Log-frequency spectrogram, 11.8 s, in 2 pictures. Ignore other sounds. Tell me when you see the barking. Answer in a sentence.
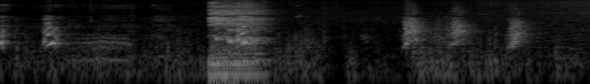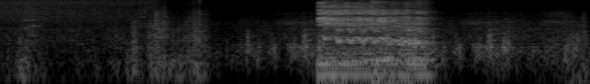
You can hear the barking from 0.0 to 2.5 s and from 4.0 to 6.3 s.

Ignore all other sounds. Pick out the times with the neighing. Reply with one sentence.
The neighing can be heard from 2.0 to 2.7 s and from 9.1 to 10.2 s.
